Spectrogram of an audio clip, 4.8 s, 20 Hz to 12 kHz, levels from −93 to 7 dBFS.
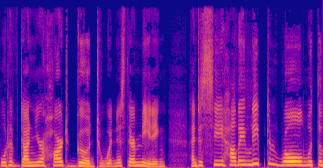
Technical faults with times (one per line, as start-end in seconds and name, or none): none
